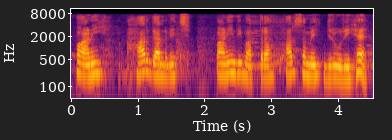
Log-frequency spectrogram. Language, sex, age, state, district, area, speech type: Punjabi, female, 60+, Punjab, Ludhiana, urban, spontaneous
